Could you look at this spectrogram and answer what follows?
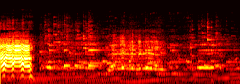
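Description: Goats bleat on an Alpine mountain trail in the Aosta Valley, a loud wavering bleat at the start followed by softer overlapping bleats and calls from the herd nearby.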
